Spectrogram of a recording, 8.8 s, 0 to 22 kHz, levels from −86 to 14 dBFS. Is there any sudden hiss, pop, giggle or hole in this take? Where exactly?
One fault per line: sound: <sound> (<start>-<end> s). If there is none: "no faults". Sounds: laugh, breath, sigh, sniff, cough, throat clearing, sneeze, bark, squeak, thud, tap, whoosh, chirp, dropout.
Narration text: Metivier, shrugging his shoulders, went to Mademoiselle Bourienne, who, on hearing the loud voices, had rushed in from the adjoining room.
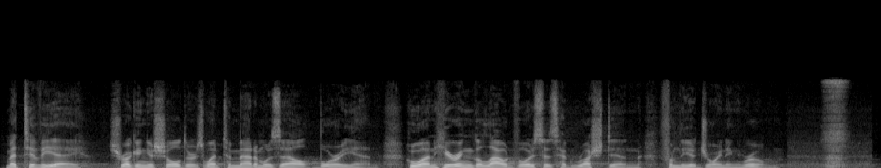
sound: sniff (8.2-8.5 s)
